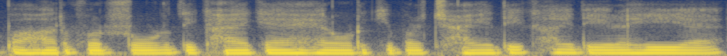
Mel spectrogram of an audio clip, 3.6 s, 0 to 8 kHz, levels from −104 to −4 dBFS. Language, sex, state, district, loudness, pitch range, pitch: Hindi, male, Himachal Pradesh, Shimla, -15 LUFS, 115-120 Hz, 115 Hz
